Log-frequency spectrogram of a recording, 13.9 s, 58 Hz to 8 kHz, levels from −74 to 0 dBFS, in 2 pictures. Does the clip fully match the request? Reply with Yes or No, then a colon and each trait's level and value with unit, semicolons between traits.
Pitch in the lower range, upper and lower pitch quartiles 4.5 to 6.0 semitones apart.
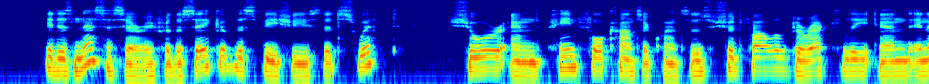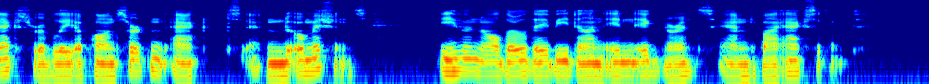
Yes: low, 115 Hz; average, 5.0 semitones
